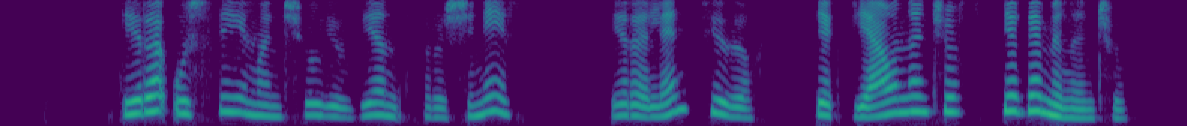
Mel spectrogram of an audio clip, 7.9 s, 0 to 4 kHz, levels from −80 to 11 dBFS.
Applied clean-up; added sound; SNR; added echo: neural mask model DeepFilterNet 3.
